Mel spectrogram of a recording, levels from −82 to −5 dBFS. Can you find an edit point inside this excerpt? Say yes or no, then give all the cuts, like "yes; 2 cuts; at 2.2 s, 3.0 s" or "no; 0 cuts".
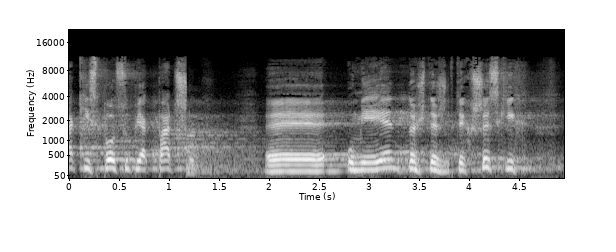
yes; 2 cuts; at 1.2 s, 3.8 s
